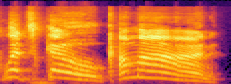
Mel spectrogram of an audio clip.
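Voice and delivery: high-pitched imitated callout; mock challenge. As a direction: mimic someone goading a rival outside. Mimics someone challenging at a house.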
